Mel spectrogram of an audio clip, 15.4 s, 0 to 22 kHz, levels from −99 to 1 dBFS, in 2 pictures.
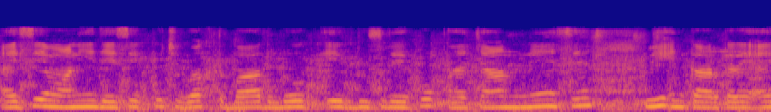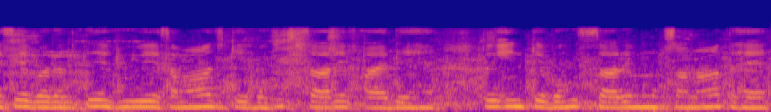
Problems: constant background noise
